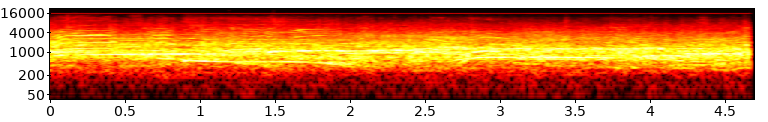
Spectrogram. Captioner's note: fans shouting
